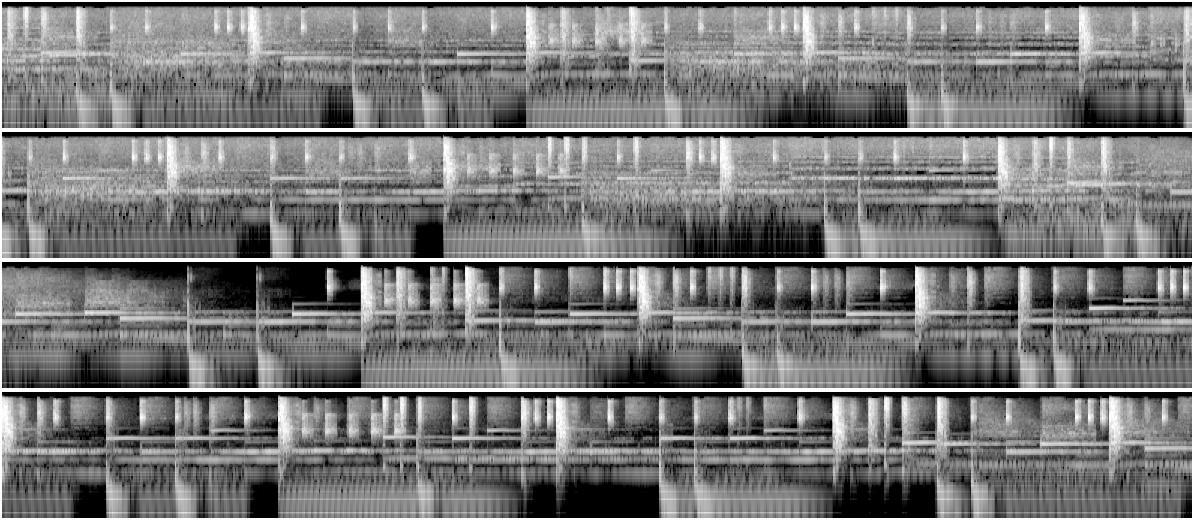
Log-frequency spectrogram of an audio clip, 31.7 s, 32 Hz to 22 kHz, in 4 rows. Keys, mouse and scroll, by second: 3.4 click, 9.4 click, 9.5 click, 13.1 click, 15.2 click, 17.8 ctrl+click, 25.1-28.7 drag, 31.3 click.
